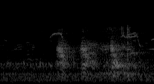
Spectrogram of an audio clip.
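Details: Monkeys on safari give a short run of harsh, honking alarm calls at night or early morning, warning of a nearby male lion heading toward the observers.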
